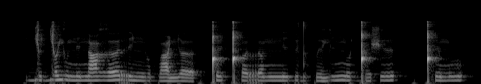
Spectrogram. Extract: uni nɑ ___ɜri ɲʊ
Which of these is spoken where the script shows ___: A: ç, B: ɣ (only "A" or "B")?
B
